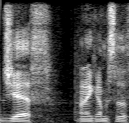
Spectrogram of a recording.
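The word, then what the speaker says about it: GIF: we go oh my god no jiff is pronounced jiff when it comes to the file format because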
